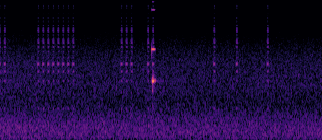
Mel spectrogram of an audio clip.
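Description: Soft menu blips tick as a cursor moves.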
